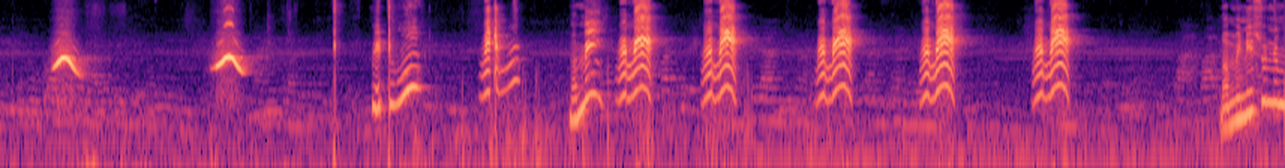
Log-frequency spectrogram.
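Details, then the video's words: Talking Indian ringneck parakeet: two clear whistled notes, then a run of about eight short, rising, harmonic-rich speech-like syllables at roughly one per second, ending in a low rasping phrase; quiet room, no other sounds. "Talking Parrot very smart"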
